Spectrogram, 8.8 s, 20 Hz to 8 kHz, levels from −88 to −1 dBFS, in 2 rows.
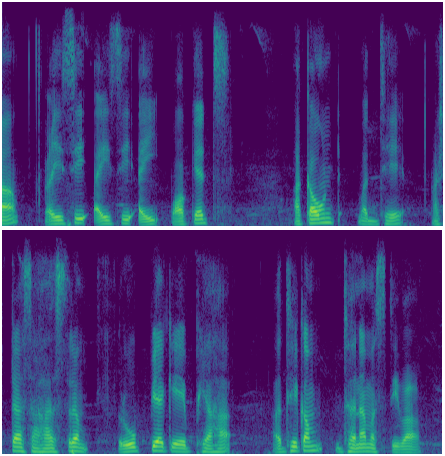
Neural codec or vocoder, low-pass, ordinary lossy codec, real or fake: none; 7.2 kHz; Opus, 24 kbps; real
